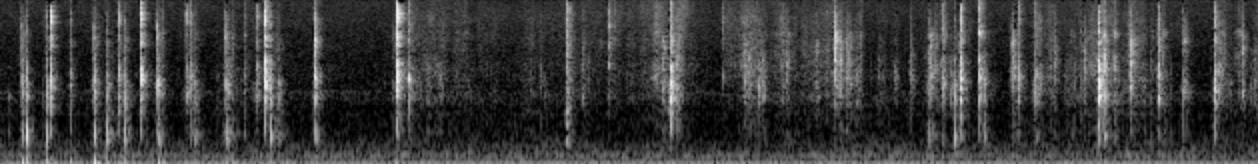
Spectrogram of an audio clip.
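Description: Fingertips in white cotton gloves press and click the buttons and sticks of a hollow, black plastic handheld gamepad held in both hands in front of the chest. Sharp, bright plastic clicks come in irregular bursts and single taps throughout. A steady low hum sits underneath.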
